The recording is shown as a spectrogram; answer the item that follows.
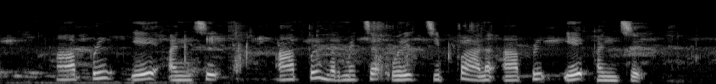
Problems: background sounds at intervals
